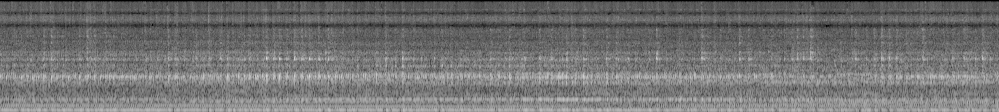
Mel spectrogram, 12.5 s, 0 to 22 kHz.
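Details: 1986 Honda NS400R 400cc two-stroke triple, run on choke after an 11-month layup to empty the carburettors before storage since it won't be ridden again this year; steady idle thinning and slightly uneven as it starts running out of fuel.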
